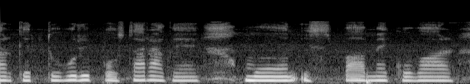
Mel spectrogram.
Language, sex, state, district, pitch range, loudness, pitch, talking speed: Chakma, female, Tripura, West Tripura, 175-190 Hz, -13 LUFS, 180 Hz, 100 wpm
